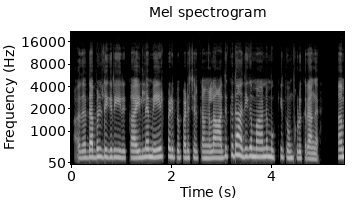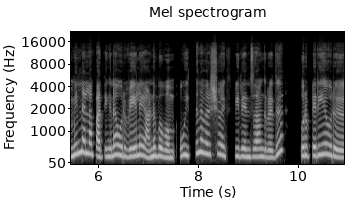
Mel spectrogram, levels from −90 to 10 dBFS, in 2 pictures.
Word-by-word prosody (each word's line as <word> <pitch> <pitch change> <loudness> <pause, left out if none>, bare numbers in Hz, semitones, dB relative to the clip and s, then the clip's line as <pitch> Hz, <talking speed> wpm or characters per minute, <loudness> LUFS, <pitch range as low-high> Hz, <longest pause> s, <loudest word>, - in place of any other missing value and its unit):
அது 195 +1 -3
double 225 +2 +2
degree 220 0 -1
இருக்கா 200 0 -3
இல்ல 220 +2 0
மேற்படிப்பு 230 -1 -1
படிச்சிருக்காங்களா? 200 -1 -3
அதுக்கு 235 +7 -6
தான் 285 -2 +5
அதிகமான 240 0 +1
முக்கியத்துவம் 210 -2 -5
குடுக்குறாங்க. 180 -4 -3 0.5
அ - - +2
முன்ன 350 +5 +4
எல்லாம் 315 -3 +2
பார்த்தீங்கன்னா 235 +3 +2
ஒரு 255 -2 +1
வேலை 265 +4 +3
அனுபவம், 230 -4 +3 0.2
ஓ - - 0
இத்தன 335 +8 -2
வருஷம் 305 0 -1
எக்ஸ்பீரியன்ஸாங்கறது 235 - -1 0.5
ஒரு 270 - +2
பெரிய 285 +4 +1
ஒரு 255 -4 +2
235 Hz, 145 wpm, -22 LUFS, 205-255 Hz, 0.5 s, தான்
